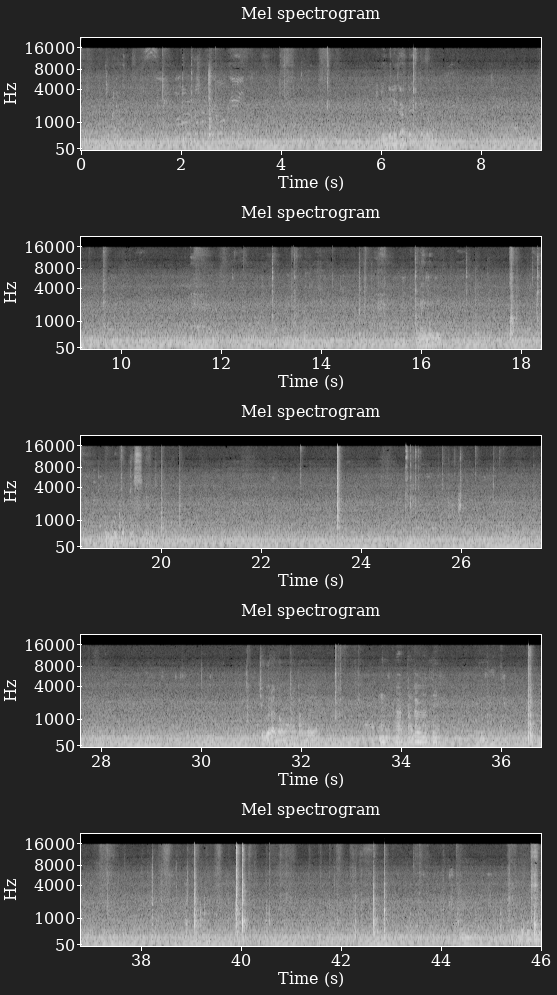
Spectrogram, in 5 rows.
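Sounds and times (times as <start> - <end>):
steady low hum: 0.0 - 46.0.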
